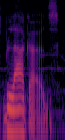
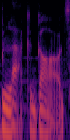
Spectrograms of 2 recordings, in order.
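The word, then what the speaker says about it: blackguards: you're another one of those blackards and that's the way to pronounce It not black guards like that thug insisted it was.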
